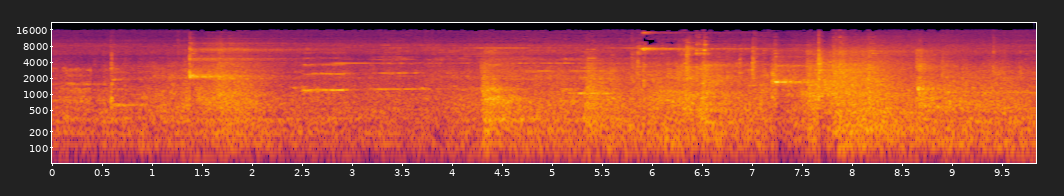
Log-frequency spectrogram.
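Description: Freight train of tank cars rolling slowly past: a steady rumble of wheels on rail with scattered clanks and several short, high squeals from the wheels.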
